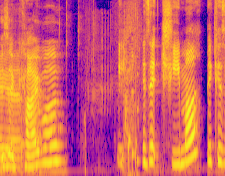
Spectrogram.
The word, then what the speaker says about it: Chima: Chima.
